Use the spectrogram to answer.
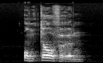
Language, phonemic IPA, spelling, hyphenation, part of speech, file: Dutch, /ˌɔntˈtoː.və.rə(n)/, onttoveren, ont‧to‧ve‧ren, verb, Nl-onttoveren.ogg
- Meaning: 1. to disenchant, to remove magic 2. to disenchant, the process of cultural rationalization and devaluation of religion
